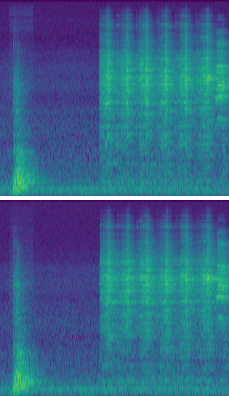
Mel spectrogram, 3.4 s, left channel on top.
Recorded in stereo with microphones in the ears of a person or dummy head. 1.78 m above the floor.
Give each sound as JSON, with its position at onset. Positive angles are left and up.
{"t": 0.1, "sound": "a whoosh", "side_deg": 5, "distance_m": 0.9}
{"t": 1.5, "sound": "a camera shutter", "side_deg": 75, "distance_m": 3.5}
